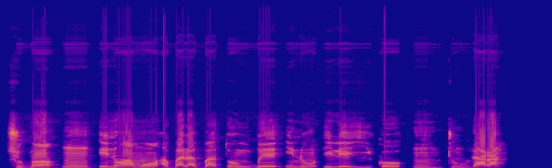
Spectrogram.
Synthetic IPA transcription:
ʃu˨ɡ͡bɔ̃˨˦m̩˦i˧nũ˦a˦˨w̃ɔ̃˧a˨ɡ͡ba˨la˧ɡ͡ba˨to˨˦n̩˦ɡ͡be˦i˧nũː˦i˧le˦˨ji˨˦ko˨m̩̃ː˦˨dũ˨da˨˦ɾa˦

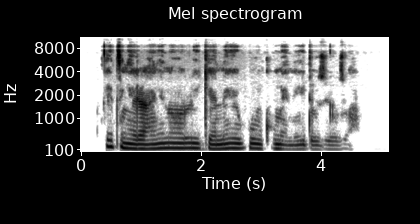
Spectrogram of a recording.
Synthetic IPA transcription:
e˦ti˨ɲe˨ɾa˨ɲɪ˦nɔ˦ɾi˦kʰe˦ne˦ɡʷu˦ŋ̩˨kʰu˦me˨ni˦do˨zi˨ɔ˨zɔ˦

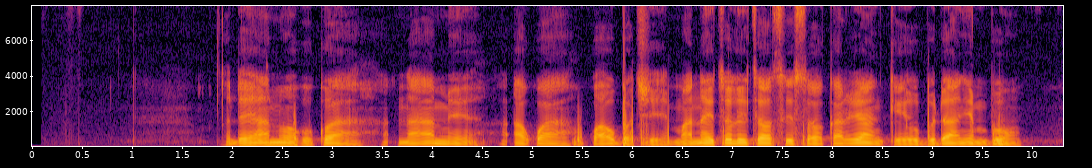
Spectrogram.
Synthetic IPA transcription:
de˦a˦nʊ˦ɔ˨kʊ˦kɔ˦a˨na˨a˦mɪ˨a˨kʷa˦kʷa˨ʊ˦bɔ˨t͡ʃɪ˨ma˨ne˦e˨to˦li˦tɔ˦sɪ˦sɔ˦ka˦ɾɪ˦a˦ŋ̩˨ke˨o˨bo˨da˨ɲɪ˦m̩˦bʊ˦

